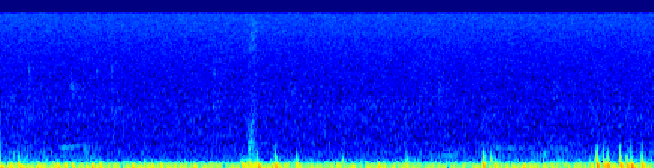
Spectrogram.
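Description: Fingertips with short nails tap quickly and repeatedly on the soft, spongy black foam windscreen over a handheld Zoom recorder's mic. The result is a steady run of muffled, deep thumps with almost no brightness, each dying away at once, growing a little louder and more clustered toward the end.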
